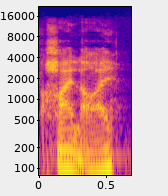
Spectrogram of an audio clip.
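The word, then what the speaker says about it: jai alai: J A I is the high and there's ali so a l a i um but it's it's just pronounced hilai hali.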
